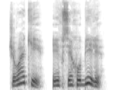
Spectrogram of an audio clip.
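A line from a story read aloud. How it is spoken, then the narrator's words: Hoarse rasp. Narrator (Russian): прохрипела Зики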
